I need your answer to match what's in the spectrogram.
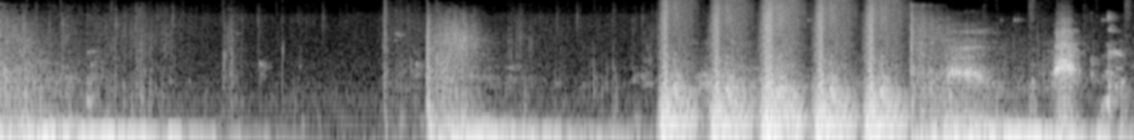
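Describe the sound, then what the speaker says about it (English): Large explosions in the modded Minecraft game Gregtech New Horizons: a cluster of sharp, booming blasts bursting one after another in quick succession near the middle, set against quieter low rumbling game ambience, with no talking. "Holy cow, that's large explosions."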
